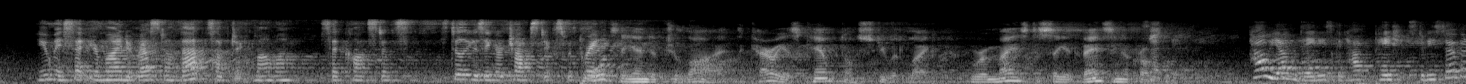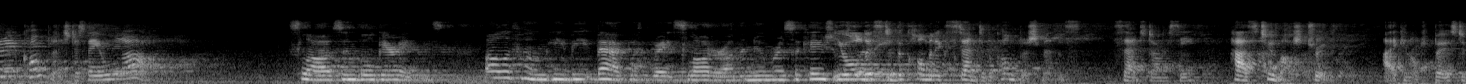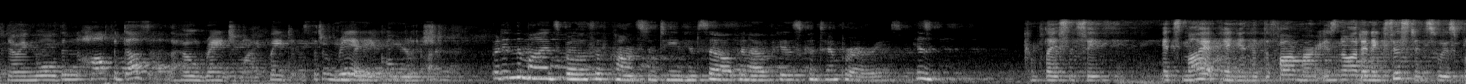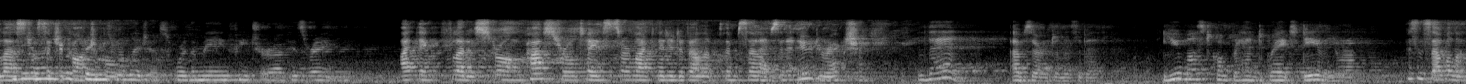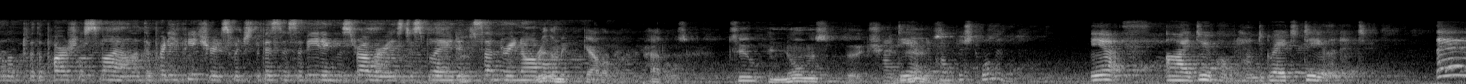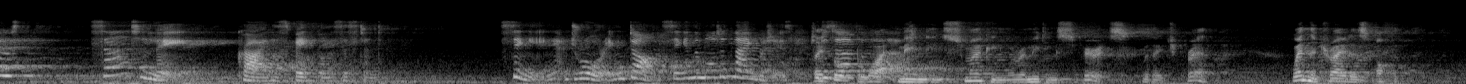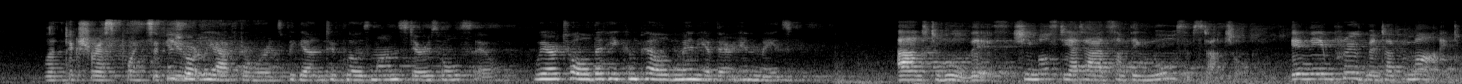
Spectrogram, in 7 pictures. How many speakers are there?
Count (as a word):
four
